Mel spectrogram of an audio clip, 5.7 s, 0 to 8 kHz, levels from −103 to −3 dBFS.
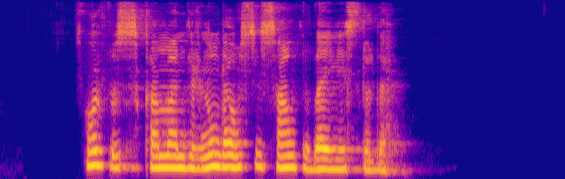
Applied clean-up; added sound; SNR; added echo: neural mask model Resemble Enhance denoiser.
